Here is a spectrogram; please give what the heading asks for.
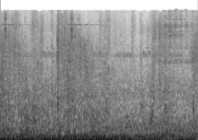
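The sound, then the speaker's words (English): Gunfire and explosions in a video game as enemies are blown up and shot: a loud, continuous roar of blasts and booming rumble with no clear gaps. “Yes, blowing them all up. All right, we're shooting that guy over here.”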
